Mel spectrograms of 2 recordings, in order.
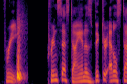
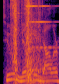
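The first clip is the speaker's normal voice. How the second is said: loud announcing; 3 semitones higher, 9 dB louder than usual. Real, not acted. Price announced.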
